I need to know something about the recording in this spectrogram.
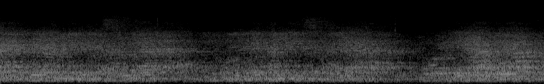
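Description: An elderly man chants into a microphone in a steady, droning voice.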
